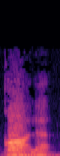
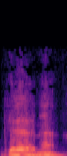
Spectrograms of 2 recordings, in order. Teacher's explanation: وحكم الألف اللينة من حيث التفخيم والترقيق أنها تابعة لما قبلها تفخيما وترقيقا، فإن كان ما قبلها مفخما فخمت نحو قالا، وإن كان ما قبلها مرققا رققت نحو كانا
